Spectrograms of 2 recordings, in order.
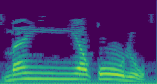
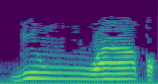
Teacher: يشترك الأنف بأداء الغنة التي هي صفة النون الساكنة التي حذفت للتخفيف. واشتراك الأنف بأداء الغنة إشعار بنقصان الإدغام، أي بنقصان الحذف، وقد سبق ذكر ذلك في باب الإدغام.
